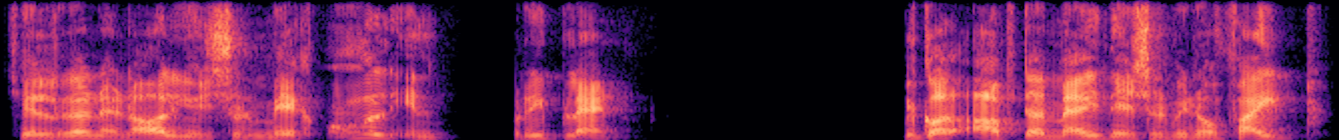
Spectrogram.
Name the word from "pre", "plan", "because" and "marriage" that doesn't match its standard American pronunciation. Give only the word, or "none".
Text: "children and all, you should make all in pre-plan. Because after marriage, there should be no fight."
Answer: marriage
